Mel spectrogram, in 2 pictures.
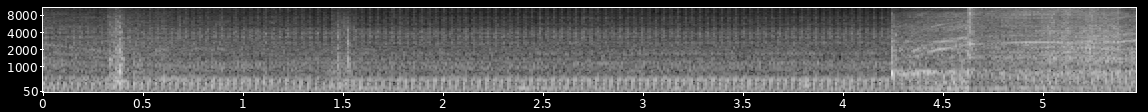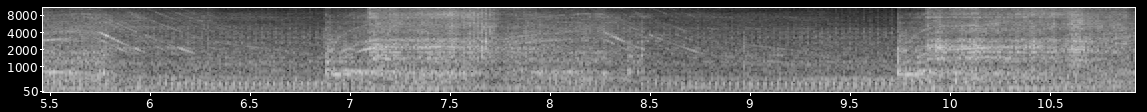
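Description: A generator hums steadily nearby.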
